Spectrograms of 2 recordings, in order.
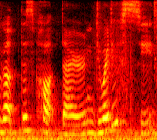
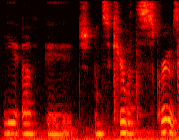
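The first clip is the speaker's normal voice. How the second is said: whisper; 9 dB quieter than usual. Real, not acted. Whispering the instructions to herself while assembling. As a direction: whisper the parts to yourself. Reading instructions under breath.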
